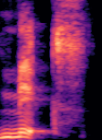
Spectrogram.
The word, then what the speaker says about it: Mx: on there but leslie how do you pronounce mx i believe it's just mix just like you would kind of think instead of saying mx would be mix and for those of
